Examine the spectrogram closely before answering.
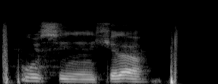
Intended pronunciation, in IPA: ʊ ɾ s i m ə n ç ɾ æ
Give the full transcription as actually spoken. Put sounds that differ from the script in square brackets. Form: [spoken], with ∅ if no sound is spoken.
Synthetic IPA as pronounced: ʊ ɾ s i [n] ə n ç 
